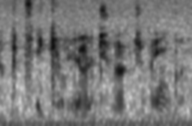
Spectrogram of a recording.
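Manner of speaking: whispered aside, soft and dry; wry whisper. Real, not acted. Preacher whispers a wry aside about the Church of England. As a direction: let the congregation in on a secret.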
